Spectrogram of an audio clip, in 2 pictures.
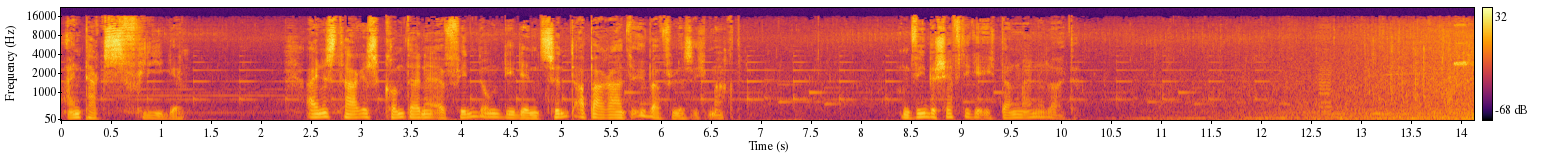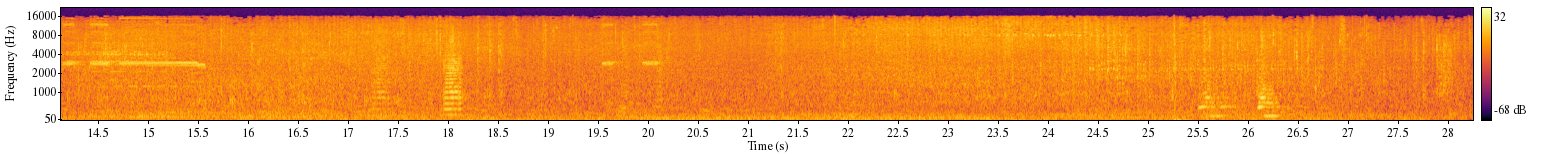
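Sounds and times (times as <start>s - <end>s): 
speech: 0.1s - 1.4s, 2.4s - 6.9s, 8.4s - 10.2s
dense street traffic rumble: 10.3s - 28.2s
car horns honking: 12.0s - 16.0s, 17.0s - 18.6s, 19.4s - 20.8s, 25.2s - 27.0s.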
